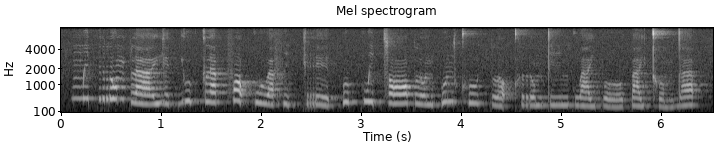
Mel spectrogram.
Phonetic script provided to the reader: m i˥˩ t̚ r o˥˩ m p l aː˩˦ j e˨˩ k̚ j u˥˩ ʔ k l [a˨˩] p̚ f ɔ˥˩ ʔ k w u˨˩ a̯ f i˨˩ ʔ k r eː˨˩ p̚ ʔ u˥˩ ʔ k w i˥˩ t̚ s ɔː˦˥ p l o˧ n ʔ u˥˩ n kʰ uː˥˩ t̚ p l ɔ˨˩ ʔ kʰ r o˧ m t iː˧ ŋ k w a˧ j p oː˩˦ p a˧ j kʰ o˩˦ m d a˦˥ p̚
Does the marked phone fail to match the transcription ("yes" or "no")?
yes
